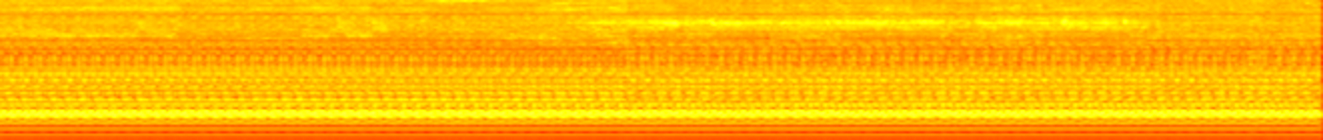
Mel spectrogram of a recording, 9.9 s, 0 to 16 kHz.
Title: 10 Hours of AEROSOL Nebulizer Sound | White Noise - Black Screen | Calm, Relax or Sooth a Baby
